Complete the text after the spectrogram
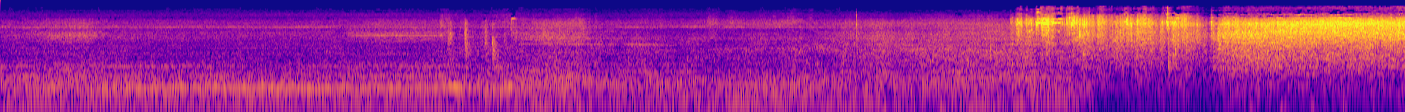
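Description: Wind and road noise rush past a moving vehicle at speed.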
